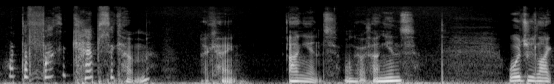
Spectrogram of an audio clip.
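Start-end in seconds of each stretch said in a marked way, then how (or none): 0.1-1.5 high-pitched outraged squeak; incredulous, voice jumping up; shocked disbelief. Real, not acted. Outraged at quiz sandwich topping.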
